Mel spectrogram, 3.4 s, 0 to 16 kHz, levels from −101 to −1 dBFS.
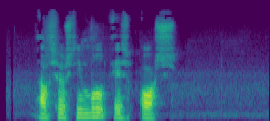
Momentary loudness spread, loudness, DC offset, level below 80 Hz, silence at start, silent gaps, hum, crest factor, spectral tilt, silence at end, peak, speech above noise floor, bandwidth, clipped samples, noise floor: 14 LU; -23 LUFS; under 0.1%; -68 dBFS; 0.45 s; none; none; 22 dB; -6 dB/octave; 1.25 s; -4 dBFS; 41 dB; 11 kHz; under 0.1%; -63 dBFS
